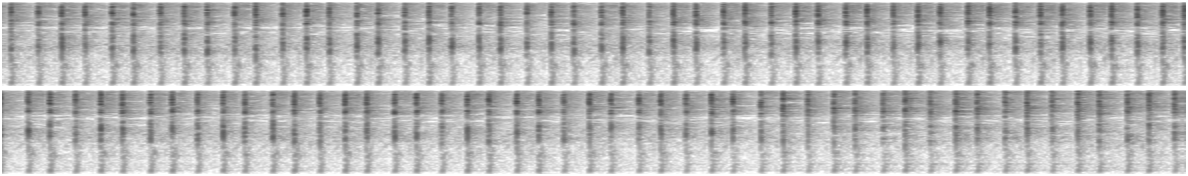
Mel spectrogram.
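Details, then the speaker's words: Dismantled scroll compressor running on a table, fixed scroll removed, not bolted down, low speed: fast, very even metallic clacking about nine a second; owner thinks it is a bit dry, oil pump only works at high speed. "Give it a bit of a lube up. I think it's a bit dry. The oil pump only works at high speed."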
